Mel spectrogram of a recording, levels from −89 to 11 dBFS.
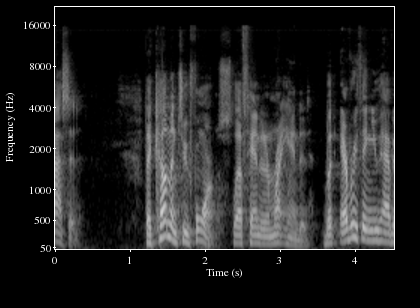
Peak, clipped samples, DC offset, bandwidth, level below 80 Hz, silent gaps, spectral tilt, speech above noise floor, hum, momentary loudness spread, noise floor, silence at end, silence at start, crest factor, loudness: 0 dBFS; under 0.1%; under 0.1%; 16.5 kHz; -64 dBFS; none; -4 dB/octave; 43 dB; none; 14 LU; -66 dBFS; 0 s; 0 s; 24 dB; -23 LUFS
